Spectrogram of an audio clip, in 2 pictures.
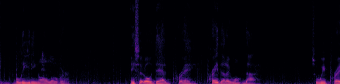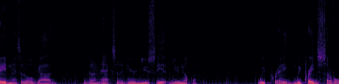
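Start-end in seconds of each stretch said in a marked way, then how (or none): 2.9-5.2 put-on soft, frightened child's plea; a hurt boy softly begging his dad; hushed plea. Wounded son pleading. 7.3-10.7 much softer, lower urgent prayer; a father quietly praying over his wounded son; hushed prayer. Retold or imitated.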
